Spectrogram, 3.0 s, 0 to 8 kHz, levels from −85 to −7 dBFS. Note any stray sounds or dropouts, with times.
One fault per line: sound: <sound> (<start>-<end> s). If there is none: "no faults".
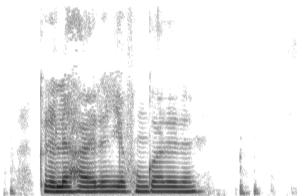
no faults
